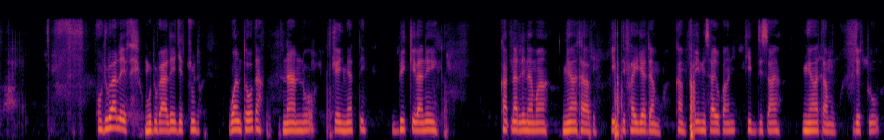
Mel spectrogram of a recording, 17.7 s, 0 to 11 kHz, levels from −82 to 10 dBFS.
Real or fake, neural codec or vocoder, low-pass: fake; codec, 16 kHz, 0.8 kbps, ZipCodec; 7.2 kHz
